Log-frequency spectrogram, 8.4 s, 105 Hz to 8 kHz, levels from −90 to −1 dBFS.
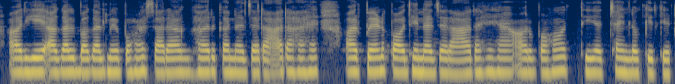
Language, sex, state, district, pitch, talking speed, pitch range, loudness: Hindi, female, Chhattisgarh, Korba, 200 Hz, 185 wpm, 195-205 Hz, -22 LUFS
